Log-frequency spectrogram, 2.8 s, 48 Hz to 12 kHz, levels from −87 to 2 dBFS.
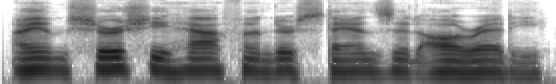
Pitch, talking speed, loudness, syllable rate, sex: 120 Hz, 175 wpm, -17 LUFS, 4.5 syllables/s, male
